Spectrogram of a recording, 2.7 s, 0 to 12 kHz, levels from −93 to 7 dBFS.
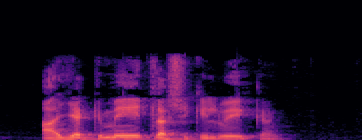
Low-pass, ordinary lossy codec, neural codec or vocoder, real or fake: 7.2 kHz; AAC, 48 kbps; none; real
